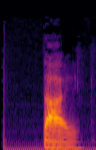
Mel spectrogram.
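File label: "tai1", Teochew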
